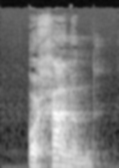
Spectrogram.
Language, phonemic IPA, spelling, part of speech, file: Dutch, /ɔrˈɣanə(n)/, organen, noun, Nl-organen.ogg
- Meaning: plural of orgaan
